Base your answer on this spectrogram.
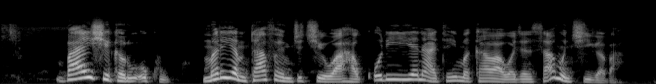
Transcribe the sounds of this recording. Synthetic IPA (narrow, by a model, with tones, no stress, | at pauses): baː˦jɐ˦nʃeː˨kɐ˨ɽuː˦ʔʊ˦kʷu˨ | mɐ˦ɽjɐ˨mta˦ɸɐ˨hɪ˨mt͡ʃi˦t͡ʃeː˦˨waː˦ɦa˨kʷʼʊ˦ɽiː˦jɐ˦naː˨ta˦jmɐ˨kaː˦waː˨wɐ˦d͡ʒɛ˦nsaː˦mʊ˨nt͡ʃiː˦ɡɐ̰˨ba̰ː˦ʔ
